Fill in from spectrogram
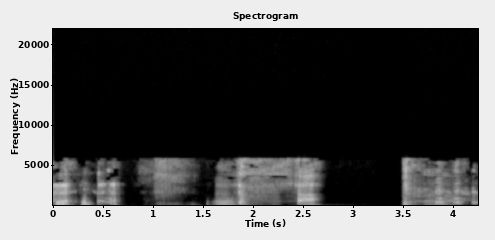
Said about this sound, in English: Sorry, I'm coughing. Trying to make out like it's a laugh.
